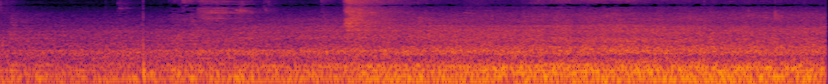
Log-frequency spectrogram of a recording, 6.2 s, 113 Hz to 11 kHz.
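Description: Indian Railways WAP-4 electric locomotive passing close by with its train: a steady rumble of wheels on rail and running gear that grows louder as the locomotive draws level, with a brief burst of hiss about two and a half seconds in.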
